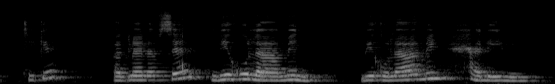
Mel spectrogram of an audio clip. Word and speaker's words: بغلام: اگلا لفظ ہے بغلام، بغلام حلیم، بغلام کے ہجے کرتے ہیں پہلے، با زیر بی، غین پیش غو، بغو، لام کھڑی زبر لا، بغلا، میم دو زیر من، بغلام، حا زبر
